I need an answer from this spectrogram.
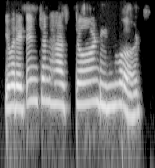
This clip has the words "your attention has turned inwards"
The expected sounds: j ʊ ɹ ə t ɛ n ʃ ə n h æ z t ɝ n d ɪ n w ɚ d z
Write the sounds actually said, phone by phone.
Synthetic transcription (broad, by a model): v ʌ ɹ ə t ɛ n ʃ ə n h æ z t ɝ n d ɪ n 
